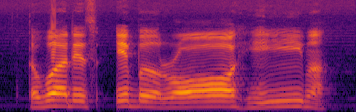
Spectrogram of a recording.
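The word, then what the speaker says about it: إبراهيم: The word is Ibrahim. You can see the letter ra has khada zabar on it, so you have to pronounce it with thick tone.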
